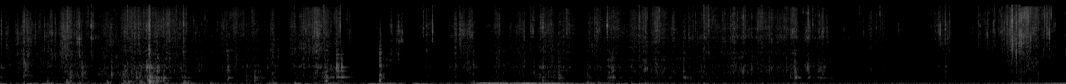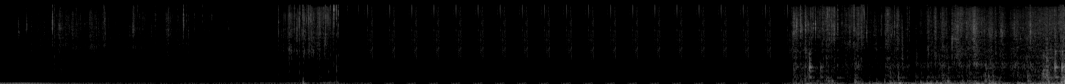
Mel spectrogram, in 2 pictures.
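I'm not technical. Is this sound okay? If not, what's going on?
No. From 14.39 to 18.59 s there's a stutter with silent gaps. The same brief snippet repeats every 0.22 s, with dead silence between. The player likely stalled, and that stretch is lost.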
